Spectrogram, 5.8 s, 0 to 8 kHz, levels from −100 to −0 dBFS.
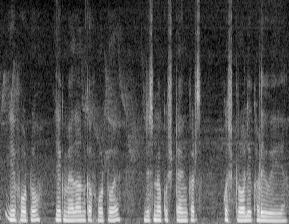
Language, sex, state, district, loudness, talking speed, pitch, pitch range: Hindi, male, Uttar Pradesh, Lalitpur, -16 LUFS, 155 wpm, 150 Hz, 145-160 Hz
